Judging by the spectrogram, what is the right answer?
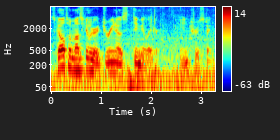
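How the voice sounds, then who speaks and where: A man's voice: mid-range voice, sing-song, brisk, darkish tone, slight background noise. A man giving casual live commentary as he streams a game, musing to himself as he goes.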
